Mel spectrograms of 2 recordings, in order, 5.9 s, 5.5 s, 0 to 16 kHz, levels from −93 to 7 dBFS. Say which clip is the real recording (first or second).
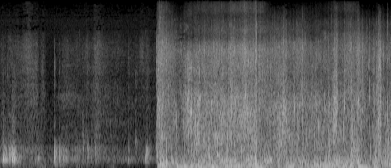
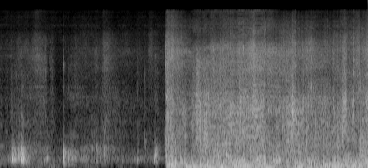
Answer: first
